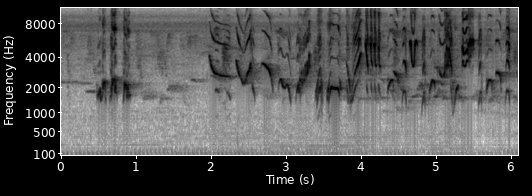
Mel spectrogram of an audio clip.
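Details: White-rumped shama of the Borneo (Sabah) type, a kept bird in mental training, singing: a short pair of notes, then a dense rush of varied whistles, slurs, and sharp chirps with a steady low hum underneath.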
